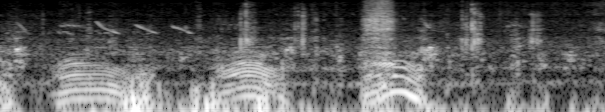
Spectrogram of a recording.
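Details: At a giraffe carcass in Singita Sabi Sands, Kruger National Park, South Africa, spotted hyenas squabble with deep, rasping, arched growls about once a second, with the thin, high screeches of vultures and scuffling between.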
